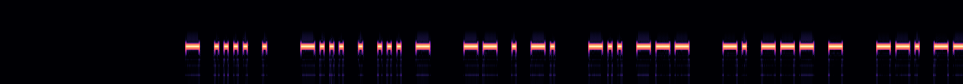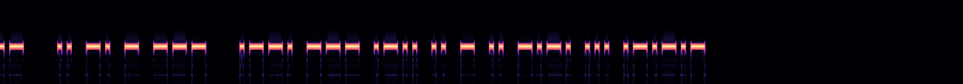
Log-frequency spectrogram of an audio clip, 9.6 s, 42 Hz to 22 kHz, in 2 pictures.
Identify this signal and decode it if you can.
Morse code, heard as a keyed tone, about 48 wpm, 700 Hz. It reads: THE BEST MEN DO NOT GO INTO POLITICS.
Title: Sentences from Top 1000 Words - Review Part 6 - 50wpm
